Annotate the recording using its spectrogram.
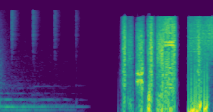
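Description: Channel logo intro sting: after about a second of near silence, a run of choppy, glitchy, scratch-like noise bursts that start and stop abruptly.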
